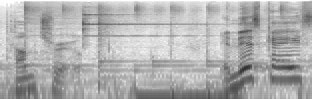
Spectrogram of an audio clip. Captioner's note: bell rings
